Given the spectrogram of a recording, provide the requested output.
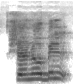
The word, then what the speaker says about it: Chernobyl: if you go back chernobyl or rather chernobyl uk pronunciation chernobyl and fukushima and three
